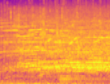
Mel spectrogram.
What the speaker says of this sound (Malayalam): ഈ ഉത്തരം ശരിയാണോ അല്ലയോ എന്ന് അറിയിക്കാനായിട്ട് നല്ലൊരു കയ്യടി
